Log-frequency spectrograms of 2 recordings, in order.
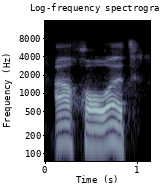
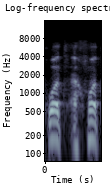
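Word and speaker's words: أَخَوَات: Akhawat itu kita membacanya kho-nya jangan disukun tapi fathah. Kalau ikhwah dan ikhwan kho-nya sukun, tapi kalau ukhtun akhawatun kho-nya fathah. Kalau di kita kan bilangnya akhwat gitu kan Ibu ya.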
